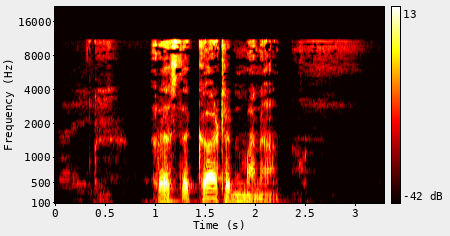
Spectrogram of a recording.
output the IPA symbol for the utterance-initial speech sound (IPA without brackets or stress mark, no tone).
ɾ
